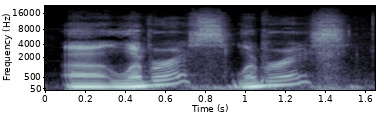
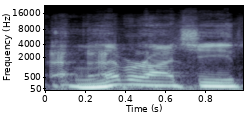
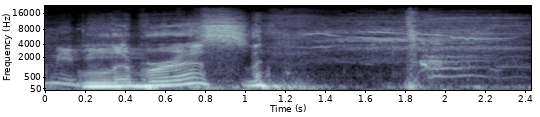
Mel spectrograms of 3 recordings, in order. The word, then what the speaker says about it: Liberace: Can I say the funniest part of the show so far is Matt trying to pronounce Liberace there? Yeah, Liberous?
